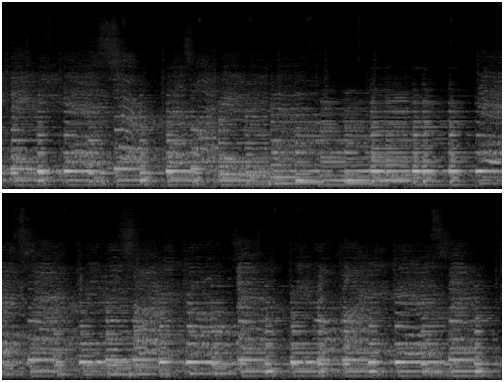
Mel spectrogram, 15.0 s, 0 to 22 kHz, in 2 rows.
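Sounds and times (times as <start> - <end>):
mixed choir singing: 0.0 - 5.4, 6.8 - 15.0
grand piano: 0.0 - 15.0.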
